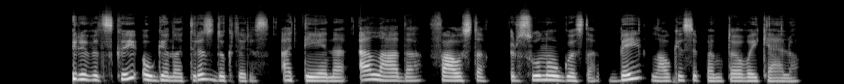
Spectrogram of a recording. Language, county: Lithuanian, Klaipėda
